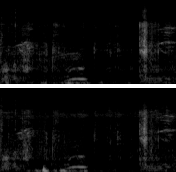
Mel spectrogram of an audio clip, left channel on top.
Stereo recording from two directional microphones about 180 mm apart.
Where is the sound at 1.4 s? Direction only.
60° left (ahead or behind).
